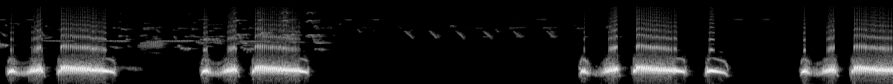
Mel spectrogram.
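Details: Spotted dove calling to provoke other birds: phrases of low, hoarse coos, two short notes leading into a longer drawn-out coo, repeated every few seconds. Faint high chirps from another bird fill the quiet middle.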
